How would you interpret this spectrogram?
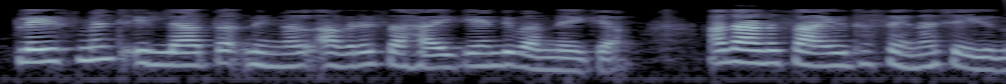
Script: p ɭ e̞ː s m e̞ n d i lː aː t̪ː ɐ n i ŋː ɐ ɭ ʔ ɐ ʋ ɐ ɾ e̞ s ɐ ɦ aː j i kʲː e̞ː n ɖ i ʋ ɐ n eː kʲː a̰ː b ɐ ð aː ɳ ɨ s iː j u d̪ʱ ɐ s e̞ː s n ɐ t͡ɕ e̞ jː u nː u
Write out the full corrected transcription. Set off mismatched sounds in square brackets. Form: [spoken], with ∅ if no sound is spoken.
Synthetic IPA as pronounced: p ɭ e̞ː s m e̞ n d i lː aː t̪ː ɐ n i ŋː ɐ ɭ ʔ ɐ ʋ ɐ ɾ e̞ s ɐ ɦ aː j i kʲː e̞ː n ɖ i ʋ ɐ [nː] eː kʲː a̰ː [m] ɐ ð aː ɳ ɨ s [aː] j u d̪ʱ ɐ s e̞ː [∅] n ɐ t͡ɕ e̞ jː u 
